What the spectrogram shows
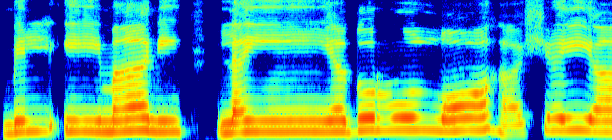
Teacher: नून साकिन के बाद या आया, यहाँ इदगाम हुआ। यदुर्रुल्लाह में द्वाद मोटा है, रा भी मोटा है, फिर अल्लाह के नाम में हम लाम को हैवी करेंगे, शैया के ऊपर हम मद इवत करेंगे।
